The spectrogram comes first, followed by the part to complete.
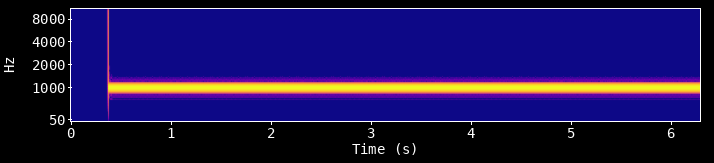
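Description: Steady 1 kHz line-up reference tone, one pure unchanging pitch, the audio test tone that goes with colour bars for setting levels. It starts abruptly with a click about half a second in.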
